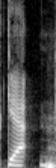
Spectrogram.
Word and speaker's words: Gaten: I think it's Gaton. Gaten Matazaro. Uh and this trailer is so odd though.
